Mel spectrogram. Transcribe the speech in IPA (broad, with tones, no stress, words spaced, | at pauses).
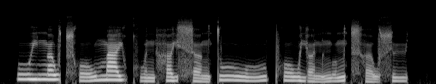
uː˥jŋɐ˥w t͡sʰo˨˥wmaː˥jkʷʰɐ˨nhɐ˧j sɐ˨˩ŋt̪uː˧wuː˨˥ pʰo˧wjɐ˨˩nŋʊ˨˥ŋ t͡sʰɐ˨˩wsyː˧t̚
